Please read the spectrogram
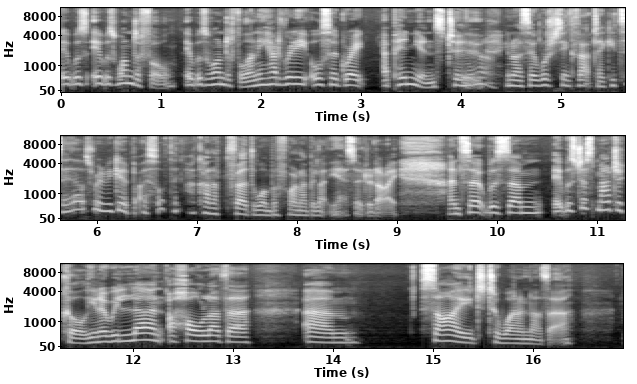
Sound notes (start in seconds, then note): none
